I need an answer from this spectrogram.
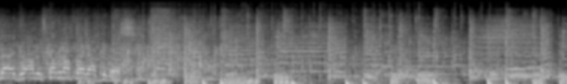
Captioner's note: audience applauding; upbeat music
